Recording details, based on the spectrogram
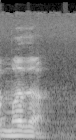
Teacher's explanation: आर को pronounce नहीं करना. As I told you in consonant sounds that ending आर is always silent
